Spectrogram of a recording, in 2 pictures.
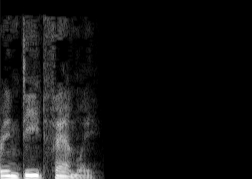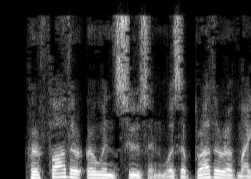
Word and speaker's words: Zschüschen: I had to correct people on the pronunciation. No, it's Susan.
